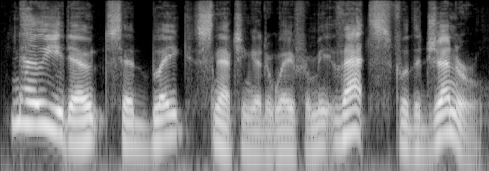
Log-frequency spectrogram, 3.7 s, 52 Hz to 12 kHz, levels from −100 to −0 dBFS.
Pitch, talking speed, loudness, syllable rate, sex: 135 Hz, 230 wpm, -18 LUFS, 5.4 syllables/s, male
